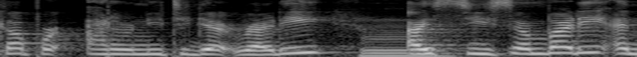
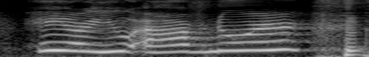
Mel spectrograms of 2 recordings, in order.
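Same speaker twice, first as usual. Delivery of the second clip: put-on high, tiny, cute, adorable little kid voice; 8 semitones higher than usual. Retelling a little kid who came up asking for a picture, cutest little kid voice. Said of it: "the cutest little voice ever".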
